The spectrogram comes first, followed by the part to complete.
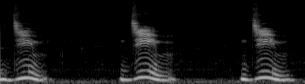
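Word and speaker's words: ج: ব্যাস, এর পেটে যদি আমরা একটি মাত্র নোক্তা দিই তাহলে হয়ে যাবে জিম, জিম, জিম। উপরের দাঁত এবং নিচের দাঁত একত্র হয়ে উচ্চারণ হবে জিম, জিম, জিম।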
